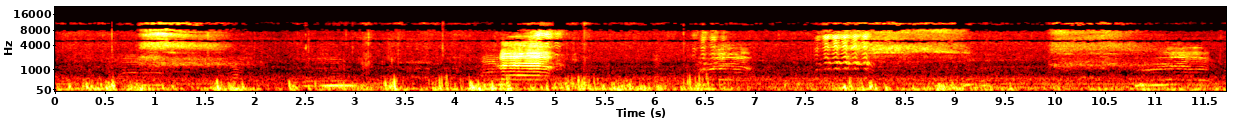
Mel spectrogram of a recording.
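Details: Goats in a small herd with young at Al-Summan; several wavering, nasal bleats with stacked tones around the fourth, sixth, eighth and eleventh seconds over a steady low rumble and background noise.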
